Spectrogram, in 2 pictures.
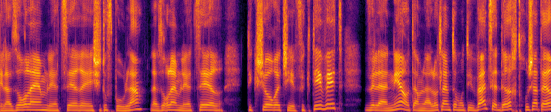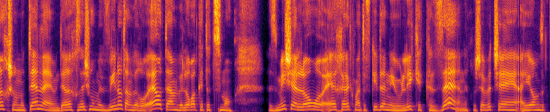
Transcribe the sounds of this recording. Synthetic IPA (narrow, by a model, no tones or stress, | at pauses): laːzo̞ʁlahe̞mle̞jat͡se̞ʁʃitufpeulalaːzo̞ʁlae̞mle̞jat͡se̞ʁtikʃo̞ʁe̞tʃeiefektivitve̞leaniao̞tamlaːlo̞tlaemtamo̞tivat͡sjadeʁe̞χtχuʃataeʁe̞χʃeuno̞te̞nlae̞mde̞ʁe̞χzeʃeume̞vino̞tamveʁo̞ʔe̞o̞tamvelo̞ʁaketat͡smo̞azmiʃelo̞ʁo̞ʔe̞χe̞lekmeatafkidaniulikekaze̞a̰niχo̞ʃevetʃe̞a̰jo̞mzek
